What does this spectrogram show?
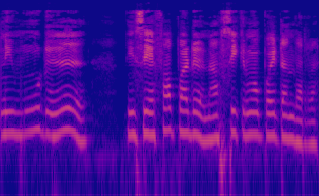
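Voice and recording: A woman's cartoonish character voice, high-pitched, at a moderate pace with fairly even intonation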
